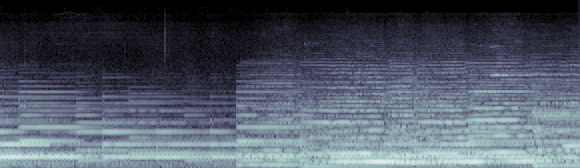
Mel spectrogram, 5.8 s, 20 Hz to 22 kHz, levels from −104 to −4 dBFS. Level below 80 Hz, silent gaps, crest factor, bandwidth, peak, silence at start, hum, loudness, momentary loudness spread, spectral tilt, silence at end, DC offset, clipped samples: -44 dBFS; none; 14 dB; 5.8 kHz; -8 dBFS; 0 s; none; -22 LUFS; 10 LU; -9 dB/octave; 0 s; under 0.1%; under 0.1%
